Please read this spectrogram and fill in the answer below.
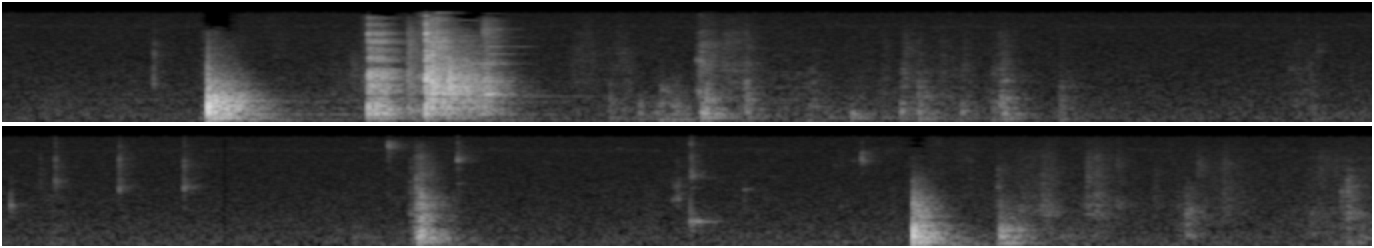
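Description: A small metal chuck part being handled against plastic pots as it is lifted out of blacking solution and rinsed in a tub of water: a few sharp knocks with lighter clatter between, the loudest cluster about a second in.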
